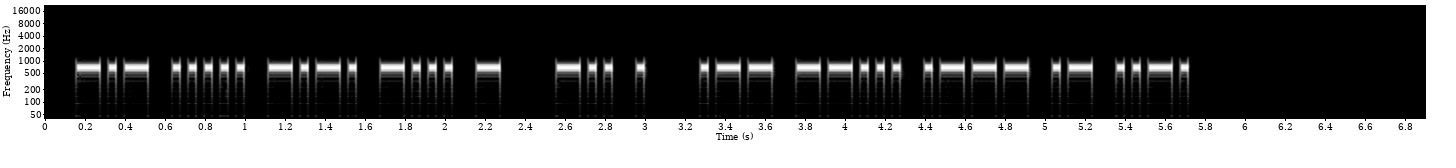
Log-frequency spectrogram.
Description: Morse code, heard as a keyed tone, about 30 wpm, 700 Hz. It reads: K5CBT DE W7JAF
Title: USA Callsign DE Callsign - 5 Characters - 30wpm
